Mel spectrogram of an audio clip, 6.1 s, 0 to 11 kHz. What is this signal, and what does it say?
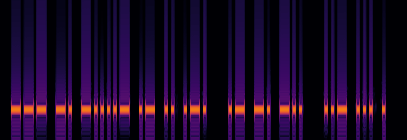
Morse code, heard as a keyed tone, about 25 wpm, 600 Hz. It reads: ON-AIR AND USE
